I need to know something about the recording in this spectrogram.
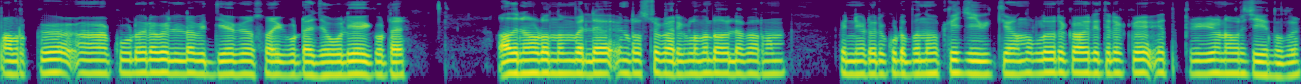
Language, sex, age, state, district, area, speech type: Malayalam, male, 18-30, Kerala, Kozhikode, urban, spontaneous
